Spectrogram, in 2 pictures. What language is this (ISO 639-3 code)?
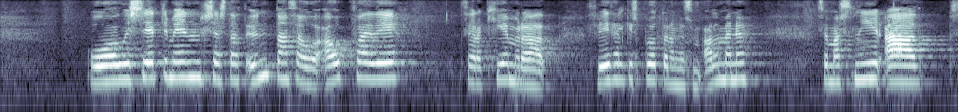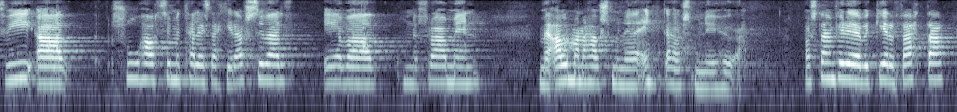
isl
